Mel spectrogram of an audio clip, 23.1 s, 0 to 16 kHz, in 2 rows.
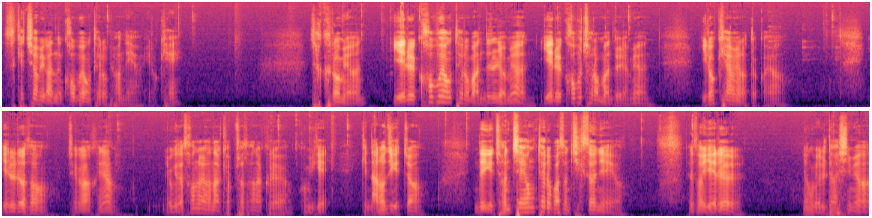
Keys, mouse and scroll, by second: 4.7 shift+middle click, 15.7 space.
